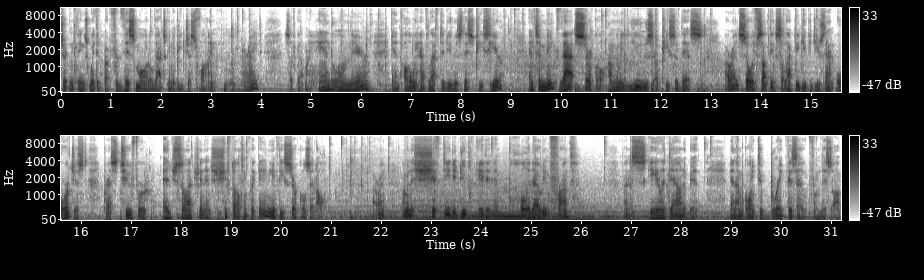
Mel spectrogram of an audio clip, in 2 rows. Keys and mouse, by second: 2.3 alt+a, 3.4 ctrl+s, 3.7-5.6 middle drag, 6.2 shift+middle drag, 6.6 middle click, 8.6 shift+middle drag, 9.2 middle click, 10.3 shift+middle drag, 10.8-11.3 drag, 11.3 Tab, 11.9 shift+middle click, 12.8 alt+a, 13.0-14.0 middle drag, 14.4 shift+middle click, 14.8 middle click, 16.8 2, 19.3-20.9 middle drag, 21.4 shift+middle click, 21.7 middle click, 22.9 shift+d, 23.0 click, 24.3-26.4 drag, 27.0 s, 28.4 click.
